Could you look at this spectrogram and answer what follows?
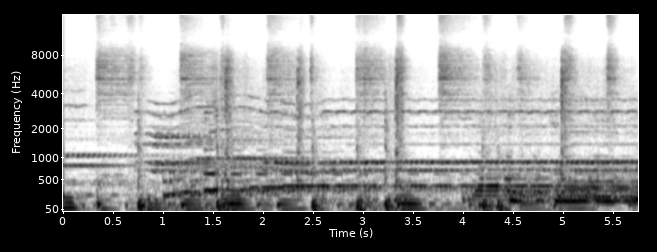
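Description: Instrumental jam-session music: sustained organ chords over a bass line and drum kit, the chord changing about a second in.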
